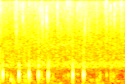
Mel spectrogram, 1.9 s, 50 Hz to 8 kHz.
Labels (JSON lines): {"label": "biophony, pulse", "recorder": "SoundTrap 500"}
